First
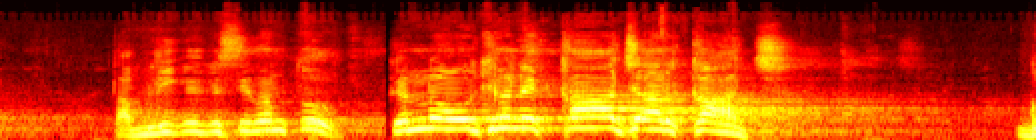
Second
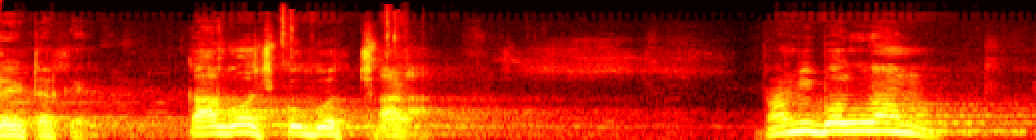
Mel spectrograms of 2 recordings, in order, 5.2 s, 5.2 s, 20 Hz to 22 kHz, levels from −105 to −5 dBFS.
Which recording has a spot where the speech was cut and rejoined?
first; 1 cut; at 1.8 s

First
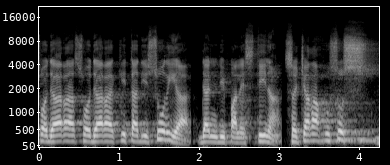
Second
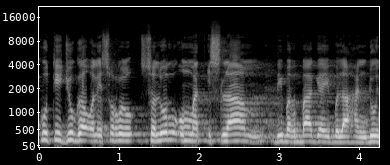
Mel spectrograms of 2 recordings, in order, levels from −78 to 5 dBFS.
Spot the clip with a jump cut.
first; 2 cuts; at 1.9 s, 3.0 s

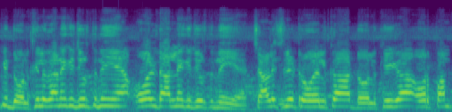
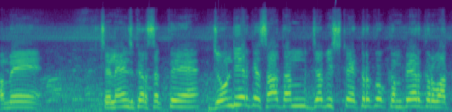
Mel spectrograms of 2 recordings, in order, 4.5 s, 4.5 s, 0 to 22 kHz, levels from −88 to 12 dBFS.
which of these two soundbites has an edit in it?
second; 1 cut; at 2.1 s

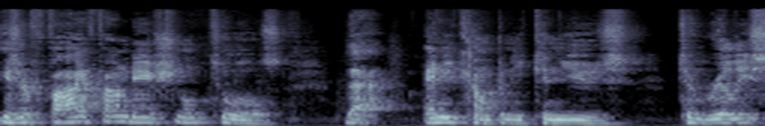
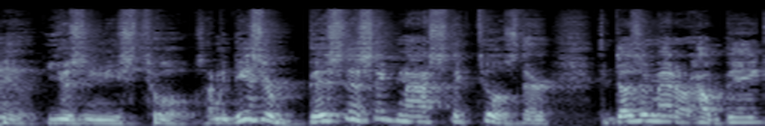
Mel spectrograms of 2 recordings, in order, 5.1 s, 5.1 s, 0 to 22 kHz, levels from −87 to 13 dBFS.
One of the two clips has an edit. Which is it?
first; 1 cut; at 2.7 s

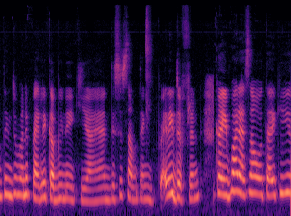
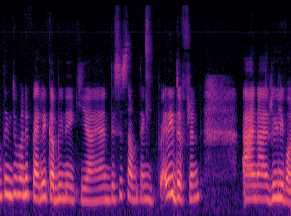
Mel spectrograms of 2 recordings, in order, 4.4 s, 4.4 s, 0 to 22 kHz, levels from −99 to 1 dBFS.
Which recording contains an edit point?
first; 1 cut; at 3.2 s

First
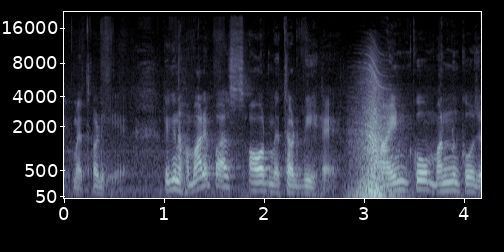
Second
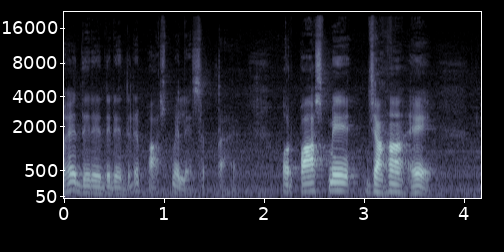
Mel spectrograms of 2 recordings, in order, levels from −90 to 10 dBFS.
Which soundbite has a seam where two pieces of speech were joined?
first; 1 cut; at 3.0 s

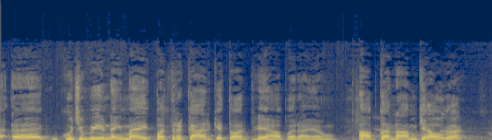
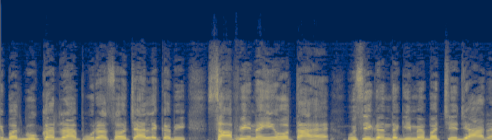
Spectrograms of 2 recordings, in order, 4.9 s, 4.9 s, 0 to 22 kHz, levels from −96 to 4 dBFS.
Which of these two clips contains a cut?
first; 1 cut; at 3.5 s

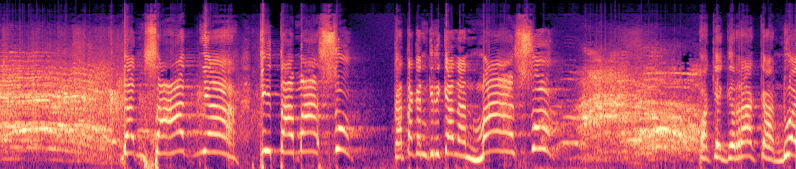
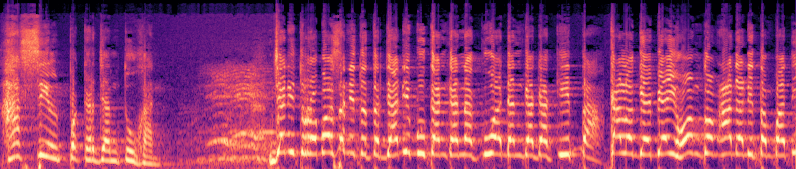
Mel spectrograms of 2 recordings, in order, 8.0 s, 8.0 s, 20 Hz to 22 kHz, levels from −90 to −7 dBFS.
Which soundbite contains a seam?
second; 1 cut; at 6.0 s

